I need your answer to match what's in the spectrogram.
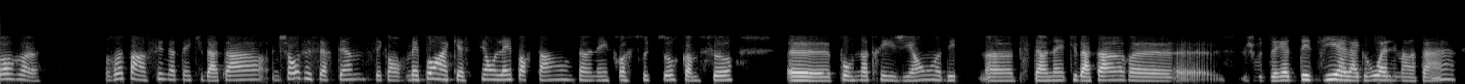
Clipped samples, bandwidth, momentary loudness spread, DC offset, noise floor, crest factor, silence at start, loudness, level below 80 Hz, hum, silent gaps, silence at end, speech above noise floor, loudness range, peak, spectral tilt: under 0.1%; 4 kHz; 11 LU; under 0.1%; -71 dBFS; 20 dB; 0 s; -22 LUFS; -66 dBFS; none; none; 0.1 s; 50 dB; 3 LU; -2 dBFS; -10.5 dB/octave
